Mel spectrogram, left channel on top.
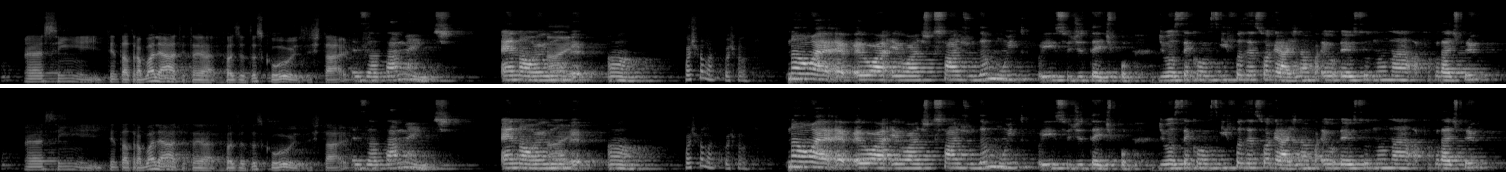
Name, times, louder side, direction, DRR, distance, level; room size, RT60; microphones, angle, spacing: voice 1, 0.2-3.7 5.5-5.8 6.9-7.5, left 2 dB, 60° left, 9 dB, 2.3 m, -33 dB
voice 2, 3.5-4.5 5.0-6.4 7.9-11.3 11.6-14.8, equal, 5° left, 4 dB, 4.0 m, -26 dB
25.0 x 23.5 x 9.2 m, 0.86 s
head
